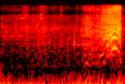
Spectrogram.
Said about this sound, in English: zip this up here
